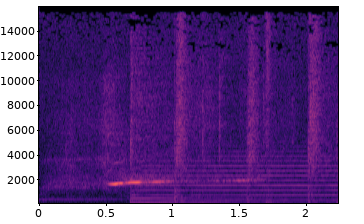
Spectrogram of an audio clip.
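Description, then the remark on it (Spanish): A person gives a brief, thin, sad whistle that slides slightly upward, then makes a pouting sound: a low, buzzy sustained tone that drones on steadily to the end. No one speaks. “es un silbido triste.”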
